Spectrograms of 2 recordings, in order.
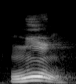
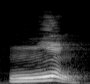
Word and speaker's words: Nghiêng: It has 7 letters. It is pronounced like it has only one syllable. Nghiêng. You see? Nghiêng.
